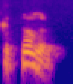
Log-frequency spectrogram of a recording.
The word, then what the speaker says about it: Cthulhu: I mentioned Lovecraft, and I mentioned Cthulhu, but I didn't say Cthulhu. I forget exactly how I pronounced it. And he corrected me and he said, no, it's pronounced Cthulhu.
